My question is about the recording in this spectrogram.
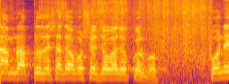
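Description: A man speaking, his voice dropping in pitch about one and a half seconds in, followed by a brief quieter pause.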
